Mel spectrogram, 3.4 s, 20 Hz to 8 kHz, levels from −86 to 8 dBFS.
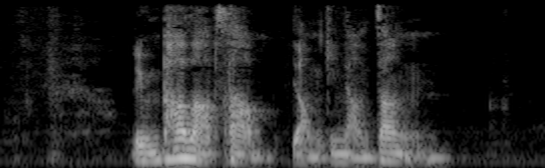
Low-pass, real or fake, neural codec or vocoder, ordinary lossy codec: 7.2 kHz; real; none; AAC, 48 kbps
